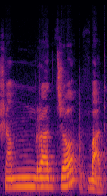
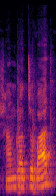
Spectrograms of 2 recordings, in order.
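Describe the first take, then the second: First: Very slow, low and softer; dragged out for students to copy; slow dictation. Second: Said in the usual way. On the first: Shown as a demonstration. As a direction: stretch the word syllable by syllable. Teacher spelling out the term slowly.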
